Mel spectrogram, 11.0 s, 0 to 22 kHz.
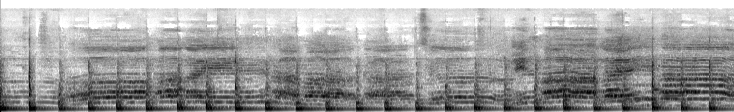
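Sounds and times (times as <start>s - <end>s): group singing a hymn: 0.0s - 11.0s
hand drum beating steadily: 0.0s - 11.0s.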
